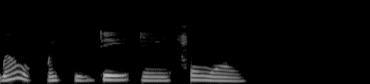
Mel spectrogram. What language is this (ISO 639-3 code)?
yor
